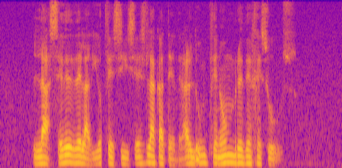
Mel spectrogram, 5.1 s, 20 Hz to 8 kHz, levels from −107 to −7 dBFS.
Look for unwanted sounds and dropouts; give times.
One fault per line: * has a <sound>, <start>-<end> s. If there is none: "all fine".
* has a dropout, 1.5-1.6 s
